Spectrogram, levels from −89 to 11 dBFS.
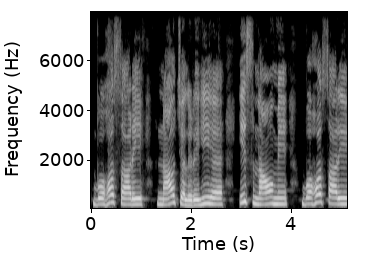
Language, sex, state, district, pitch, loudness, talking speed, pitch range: Hindi, female, Bihar, Saran, 240 Hz, -12 LUFS, 140 wpm, 230-265 Hz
